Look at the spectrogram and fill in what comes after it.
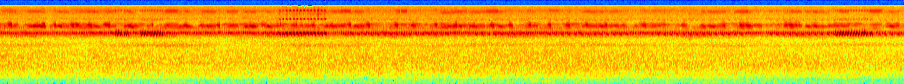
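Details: Crickets at night, a steady high-pitched trill running throughout, with fast rhythmic pulsing chirps above it and three louder shimmering bursts near two, four and thirteen seconds; no other sounds.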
